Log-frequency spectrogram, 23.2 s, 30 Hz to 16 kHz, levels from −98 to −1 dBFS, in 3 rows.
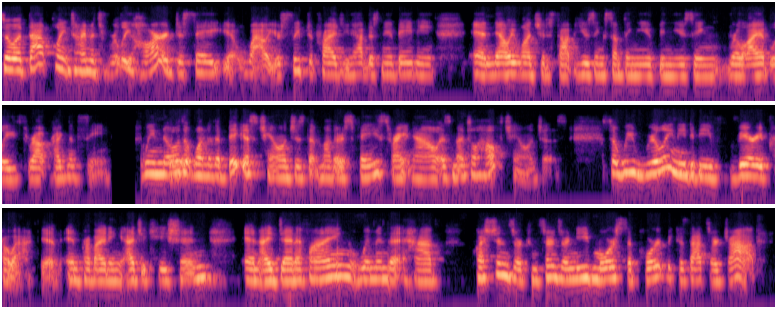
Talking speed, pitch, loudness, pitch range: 210 wpm, 170 Hz, -23 LUFS, 165-200 Hz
